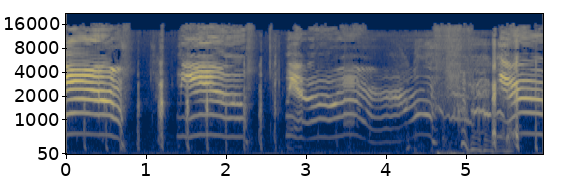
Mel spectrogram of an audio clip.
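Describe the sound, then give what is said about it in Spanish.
A human voice imitates a cat's meowing, giving a few loud, drawn-out, wavering meows with short pauses between them. “maulla y maulla. Ningún ratón se acercaba al gato porque estaba el gato.”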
